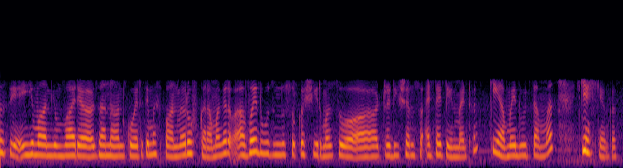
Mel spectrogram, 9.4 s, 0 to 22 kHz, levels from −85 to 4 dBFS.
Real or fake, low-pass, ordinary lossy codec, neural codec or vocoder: real; 3.6 kHz; none; none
